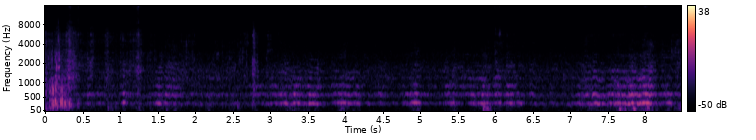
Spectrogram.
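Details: Wild Asian honey bees (Apis cerana) at a wild hive being harvested, a species described as mostly aggressive and stinging when the nest is disturbed; steady low droning hum with layered overtones, swelling and fading, with brief knocks and rustles.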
